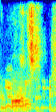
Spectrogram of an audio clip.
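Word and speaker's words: Dybantsa: DiBonsa, is that how you say it? – DiBonsa. Yeah.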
